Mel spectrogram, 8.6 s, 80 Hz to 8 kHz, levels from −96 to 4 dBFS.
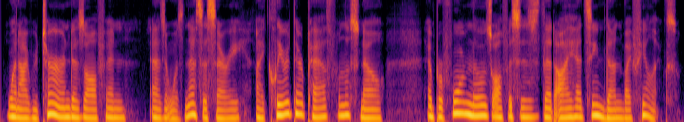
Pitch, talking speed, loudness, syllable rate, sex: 175 Hz, 190 wpm, -17 LUFS, 5.3 syllables/s, female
